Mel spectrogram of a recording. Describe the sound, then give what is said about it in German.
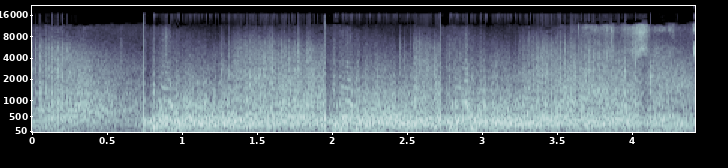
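Fireworks set off outside by Aue fans to support their team crack and bang in a handful of sharp, irregular bursts over a dense, steady roar of crowd noise, each pop loud and abrupt against the continuous hiss. “So, die Fans von Aue haben ein kleines Feuerwerk draußen aufgebaut, um ihre Mannschaft zu unterstützen.”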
